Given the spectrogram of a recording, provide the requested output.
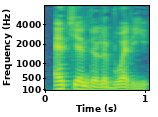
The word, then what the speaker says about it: Étienne de La Boétie: Call him whatever you want, but Etienne de la Boétie is apparently the proper pronunciation.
